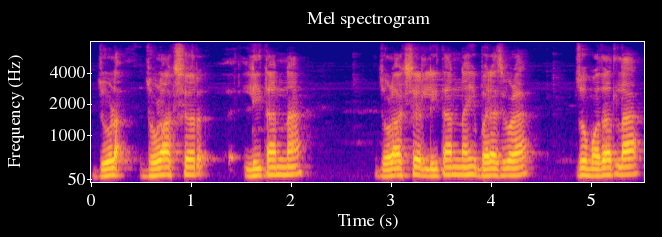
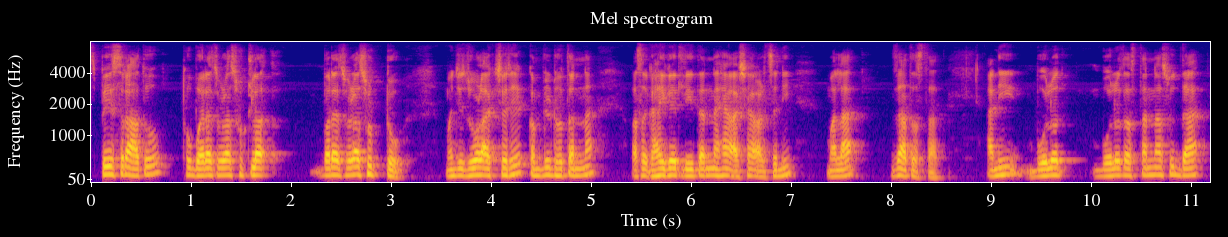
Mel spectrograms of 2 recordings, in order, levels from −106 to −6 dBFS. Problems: background sounds at intervals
